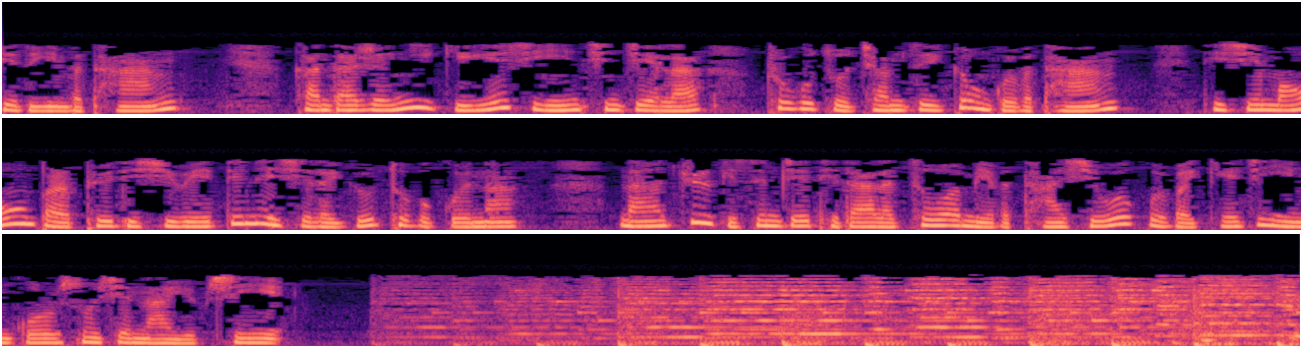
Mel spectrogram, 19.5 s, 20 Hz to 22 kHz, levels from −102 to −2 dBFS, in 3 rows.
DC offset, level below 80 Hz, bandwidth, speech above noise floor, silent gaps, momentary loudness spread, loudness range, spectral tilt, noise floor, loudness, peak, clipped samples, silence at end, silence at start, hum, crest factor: under 0.1%; -42 dBFS; 5.2 kHz; 22 dB; none; 8 LU; 3 LU; -10.5 dB/octave; -44 dBFS; -23 LUFS; -8 dBFS; under 0.1%; 0 s; 0 s; none; 14 dB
